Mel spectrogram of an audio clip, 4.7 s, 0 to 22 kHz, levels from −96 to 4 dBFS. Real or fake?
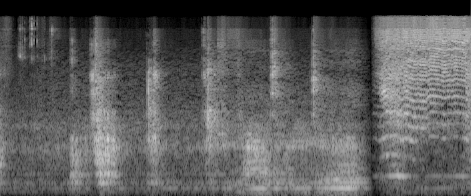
real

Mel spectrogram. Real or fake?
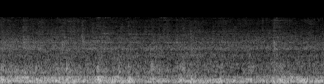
real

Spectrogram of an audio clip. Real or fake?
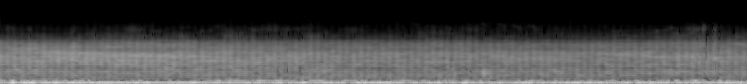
fake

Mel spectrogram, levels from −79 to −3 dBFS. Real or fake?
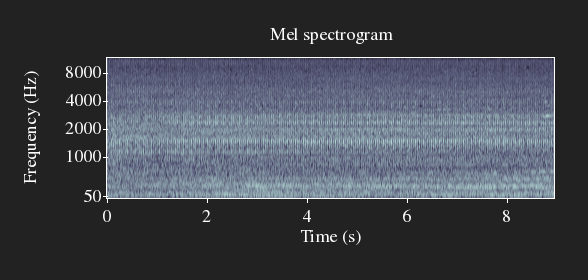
real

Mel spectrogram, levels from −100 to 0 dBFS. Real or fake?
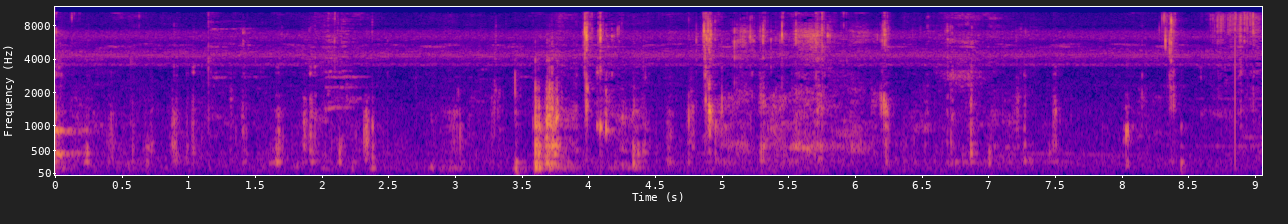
real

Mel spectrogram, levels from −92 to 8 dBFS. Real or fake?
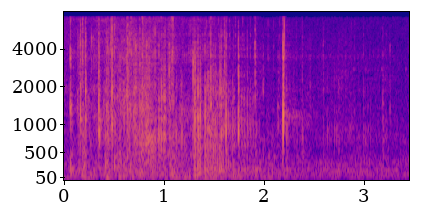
fake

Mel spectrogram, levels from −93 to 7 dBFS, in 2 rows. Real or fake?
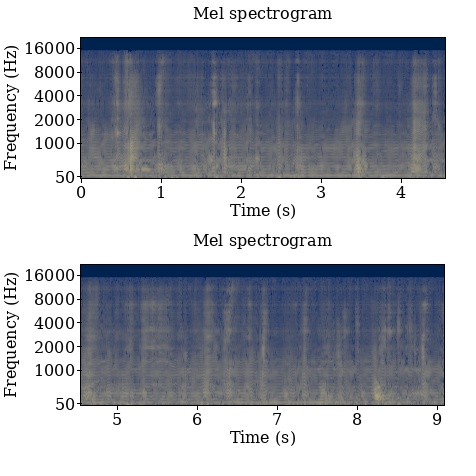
fake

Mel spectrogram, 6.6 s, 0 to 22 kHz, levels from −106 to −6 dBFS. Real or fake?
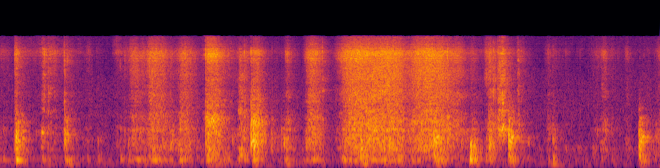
fake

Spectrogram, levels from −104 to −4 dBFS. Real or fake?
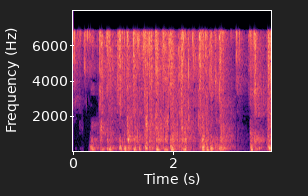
real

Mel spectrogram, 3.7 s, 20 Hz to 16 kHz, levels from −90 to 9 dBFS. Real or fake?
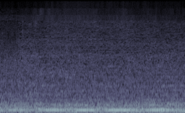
real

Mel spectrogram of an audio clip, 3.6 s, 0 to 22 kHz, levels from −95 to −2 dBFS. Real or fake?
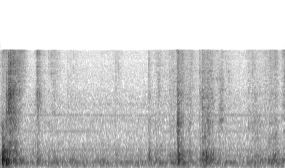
real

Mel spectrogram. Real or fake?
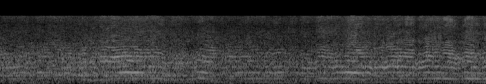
real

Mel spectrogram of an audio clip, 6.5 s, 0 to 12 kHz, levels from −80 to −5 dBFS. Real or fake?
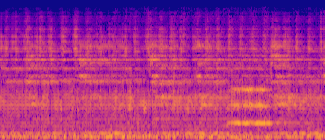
fake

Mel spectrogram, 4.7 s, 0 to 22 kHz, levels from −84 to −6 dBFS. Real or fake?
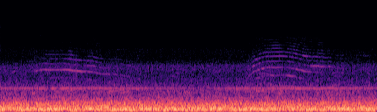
fake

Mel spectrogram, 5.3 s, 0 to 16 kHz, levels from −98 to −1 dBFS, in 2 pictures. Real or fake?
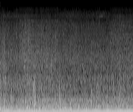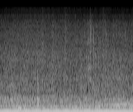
real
